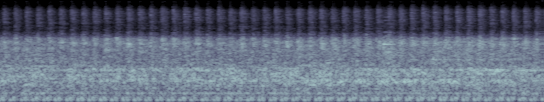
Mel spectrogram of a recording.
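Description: An engine running steadily at idle, with a fast even pulse.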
